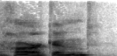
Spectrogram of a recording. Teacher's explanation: the emphasis is towards the beginning, hearkened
